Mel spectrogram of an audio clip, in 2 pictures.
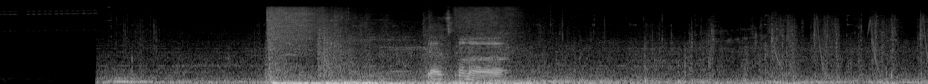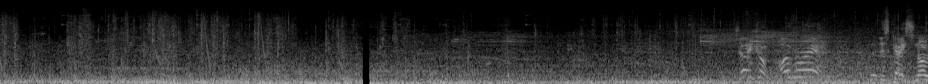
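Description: Game sound effects rumble and clank steadily.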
